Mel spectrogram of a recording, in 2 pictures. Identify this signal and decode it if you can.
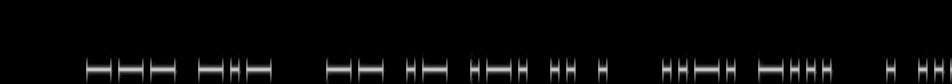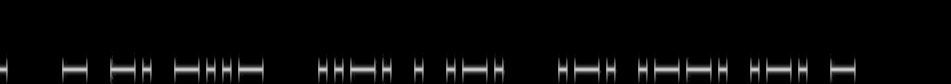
Morse code, heard as a keyed tone, about 16 wpm, 700 Hz. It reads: OK MARIE FB ES TNX FER RPRT
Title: Practice QSO - Exchange 2 - Info - 15wpm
